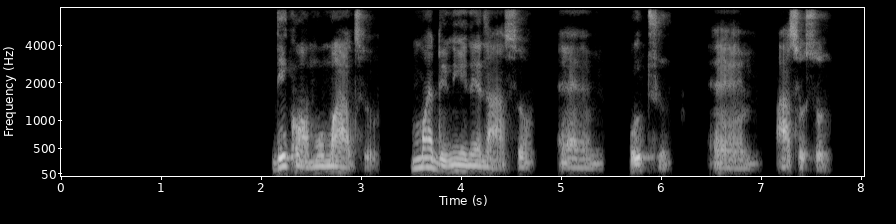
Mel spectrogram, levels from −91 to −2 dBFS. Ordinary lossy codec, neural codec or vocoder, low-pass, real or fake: none; codec, 16 kHz, 4 kbps, FreqCodec, smaller model; none; fake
